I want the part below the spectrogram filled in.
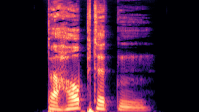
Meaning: inflection of behauptet: 1. strong genitive masculine/neuter singular 2. weak/mixed genitive/dative all-gender singular 3. strong/weak/mixed accusative masculine singular 4. strong dative plural
- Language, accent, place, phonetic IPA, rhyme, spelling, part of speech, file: German, Germany, Berlin, [bəˈhaʊ̯ptətn̩], -aʊ̯ptətn̩, behaupteten, adjective / verb, De-behaupteten.ogg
